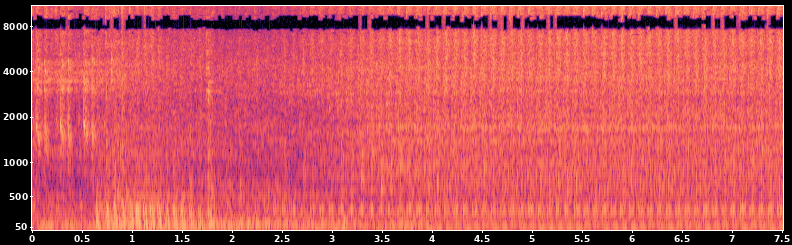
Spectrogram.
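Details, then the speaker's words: 2015 Polaris Ranger 900 XP, 5,900 miles, new fuel injectors earlier, misfires when warm per customer: cold start, engine cranks, catches and settles into a steady, even idle that sounds normal so far. "right now it sounds pretty normal to me"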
